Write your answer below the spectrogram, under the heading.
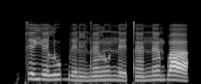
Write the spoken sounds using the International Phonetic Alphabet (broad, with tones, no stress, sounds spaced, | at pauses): k e˦ j e˧ l u˦ b e˧ ɾ ĩ˧ d ɛ̃˦ l ũ˦ n e˧ t ɛ̃˦ n ɛ̃˦ b a˦˨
